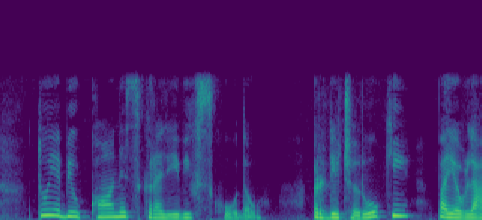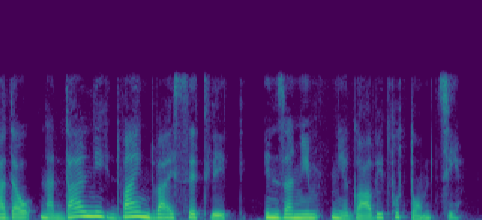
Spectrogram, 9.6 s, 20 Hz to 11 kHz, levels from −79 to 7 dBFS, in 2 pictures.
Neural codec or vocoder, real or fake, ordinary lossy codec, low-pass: codec, 16 kHz, 2 kbps, X-Codec, WavLM features, trained on Multilingual LibriSpeech; fake; none; 7.2 kHz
